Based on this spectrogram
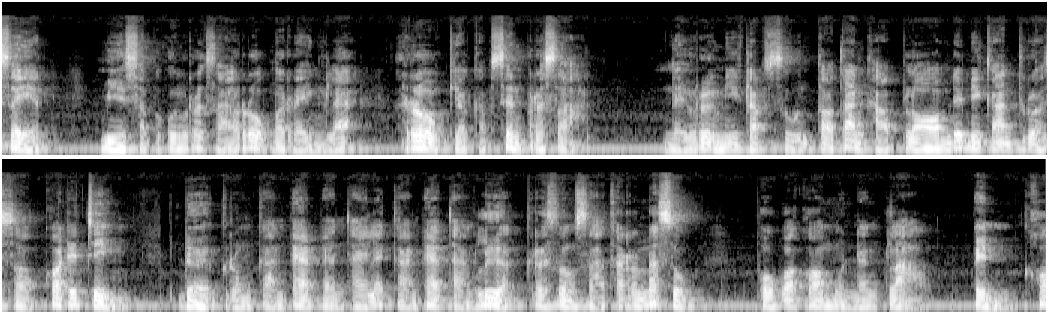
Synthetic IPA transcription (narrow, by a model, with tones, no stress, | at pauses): seː˨˩t̪̚ | miː˧sa˨˩p̚ʰːa˧kʰu˧nɾa˦˥k̚saː˩˦ɾoː˥˩k̚ma˧ɾe˧ŋlɛ˦˥ʔ | ɾoː˥˩kːi˨˩əwka˨˩p̚se˥˩npɾa˧sa̰ː˨˩t̪̚ | na˧jɾɯ˥˩əŋniː˦˥kʰɾa˦˥p̚suː˩˦nt̪ɔː˨˩t̪aː˥˩nkʰaː˨˩wpʰlɔː˧mdaː˥˩jmiː˧kaː˧nt̪ɾu˨˩ət̪̚sɔː˨˩p̚kʰɔː˥˩t̪ʰɛː˦˥˩t͡ɕi˧ŋ | doː˧jkɾo˧mkaː˧npʰɛː˥˩t̪̚pʰɛː˩˦nt̪ʰa˧jlɛ˦˥kaː˧npʰɛː˥˩t̪ʰːaː˧˩ŋlɯ˥˩əkːɾa˧su˧əŋsaː˩˦t̪ʰaː˧ɾa˧na˦˥su˨˩k̚ | pʰo˦˥p̚waː˥˩kʰɔː˥˩muː˧nda˧ŋkla̰ː˨˩w | pe˧nkʰɔː˥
